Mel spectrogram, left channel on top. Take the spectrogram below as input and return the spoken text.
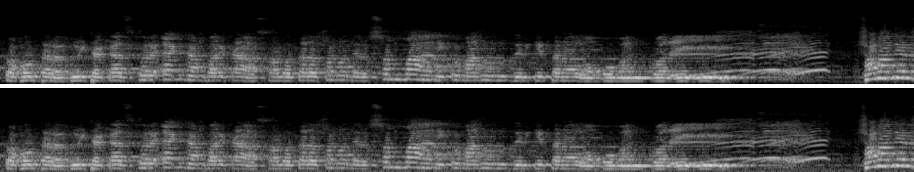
তখন তারা দুইটা কাজ করে। এক নাম্বার কাজ হলো তারা সমাজের সম্মানিত মানুষদেরকে তারা অপমান করে। সমাজের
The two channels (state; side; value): noise; right; rumble, 28 dB below the sound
